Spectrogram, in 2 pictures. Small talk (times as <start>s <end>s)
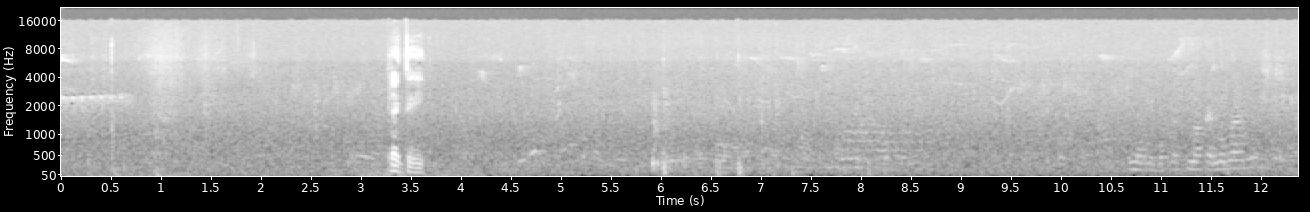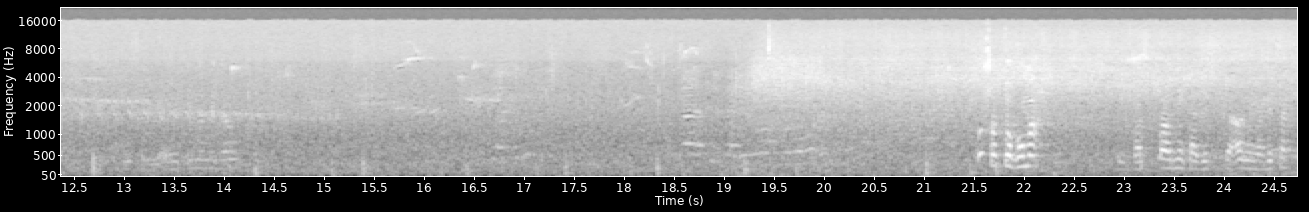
16.4s 24.7s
